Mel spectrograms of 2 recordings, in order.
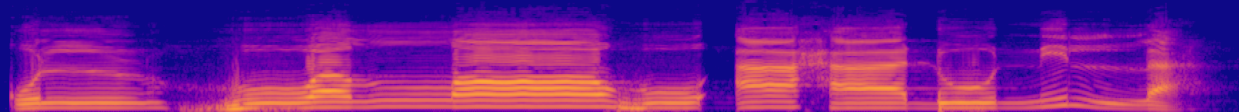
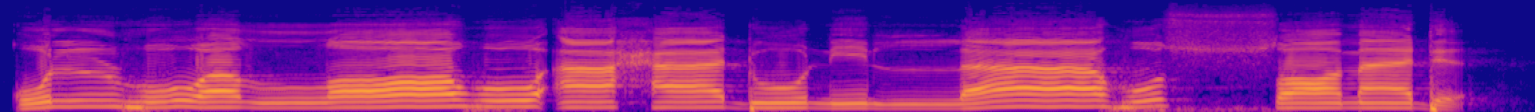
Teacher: tanwin bertemu Hamzah wasal ya maka dihilangkan satu baris e tanwinnya ya kemudian yang dihilangkan tersebut diganti dengan Nun berbaris kasrah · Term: Nun wiqayah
